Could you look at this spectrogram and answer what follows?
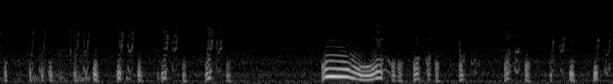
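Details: Eifel, Germany, 11 March 2013 at 18:47, both Eurasian eagle-owls back; steady sharp clicks and knocks throughout, with one loud, low, wavering call dipping and rising near the middle.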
